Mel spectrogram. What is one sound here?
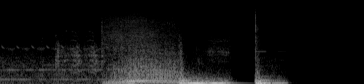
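A car engine starts and revs loudly.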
